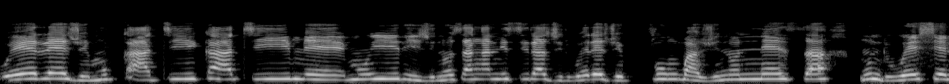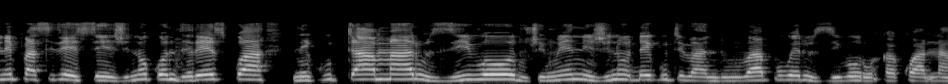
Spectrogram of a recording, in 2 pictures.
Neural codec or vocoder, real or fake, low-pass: none; real; 7.2 kHz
